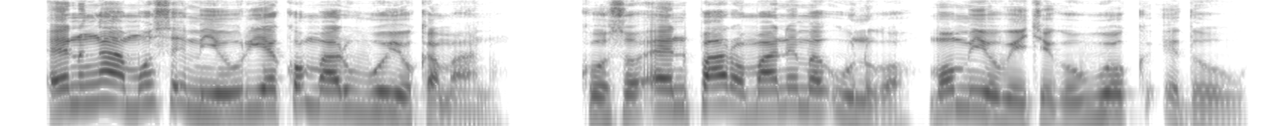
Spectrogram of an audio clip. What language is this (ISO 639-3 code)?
luo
